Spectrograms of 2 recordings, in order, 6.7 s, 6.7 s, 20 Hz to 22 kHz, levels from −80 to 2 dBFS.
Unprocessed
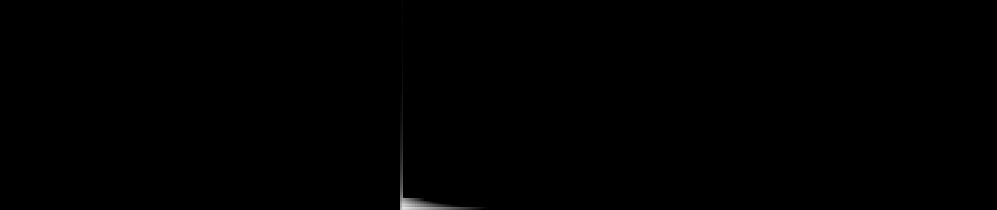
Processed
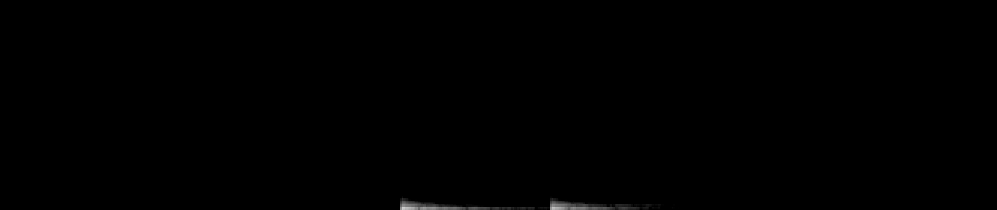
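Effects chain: trance gate "xx..xxx.x" 77 bpm; on a send: delay 998 ms -8 dB; on the sum: two-slope reverb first 0.71 s, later 2.3 s, from -27 dB, DRR 9.5 dB; low-pass sweep 240 Hz -> 2 kHz, 3.25–5.80 s; trim -9 dB

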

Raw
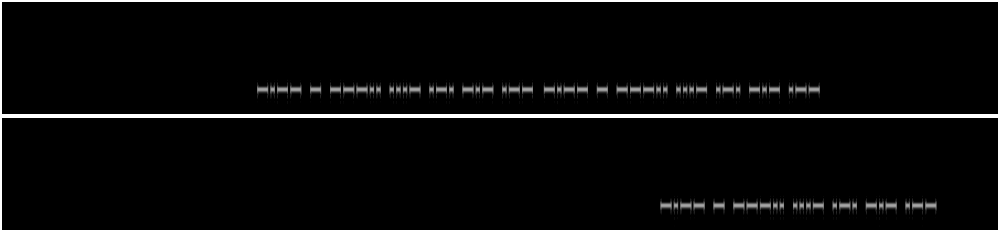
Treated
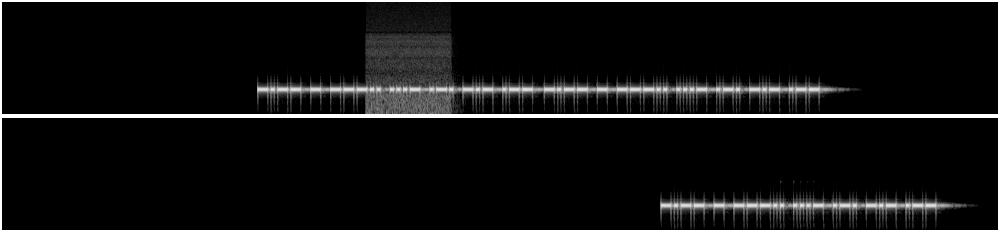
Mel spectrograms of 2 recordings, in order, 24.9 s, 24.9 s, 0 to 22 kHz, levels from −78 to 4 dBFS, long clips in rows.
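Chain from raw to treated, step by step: level rider gain up to 9 dB; 4.53–5.60 s: added noise pink -48 dBFS; reverberation RT60 0.70 s, pre-delay 3 ms, DRR 13 dB; 22.15–22.82 s: three bands compressed up and down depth 70%; trim +7 dB

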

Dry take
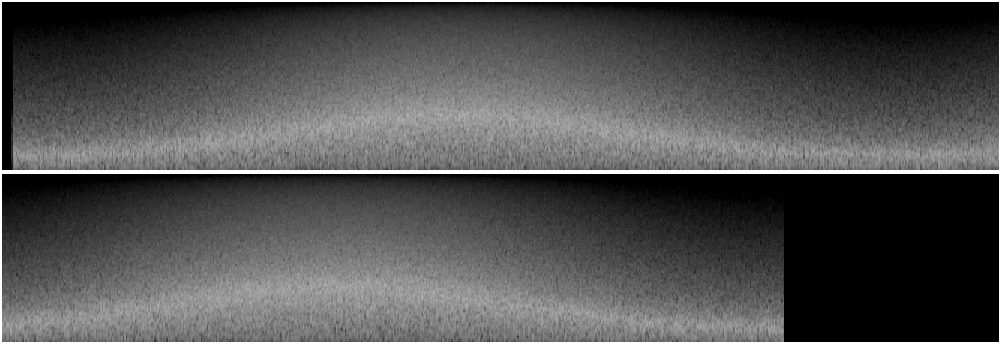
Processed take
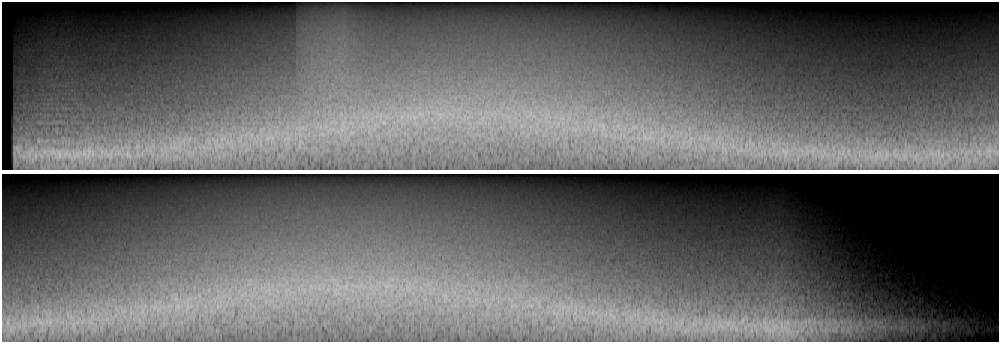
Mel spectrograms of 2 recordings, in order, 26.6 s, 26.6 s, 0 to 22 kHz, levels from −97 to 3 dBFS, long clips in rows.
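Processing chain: 0.46–0.89 s: comb 3.4 ms, depth 92%; 3.92–4.58 s: treble shelf 3.6 kHz +10.5 dB; plate-style reverb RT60 3.1 s, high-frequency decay 0.95×, DRR -5.5 dB

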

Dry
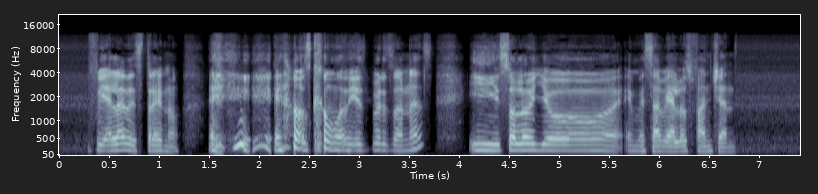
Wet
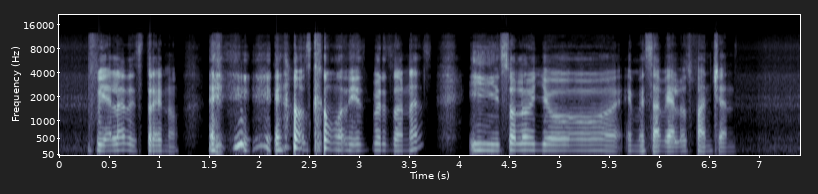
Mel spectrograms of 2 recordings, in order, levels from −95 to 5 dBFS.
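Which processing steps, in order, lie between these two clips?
transient shaper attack +10 dB, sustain -9 dB; trim -8 dB

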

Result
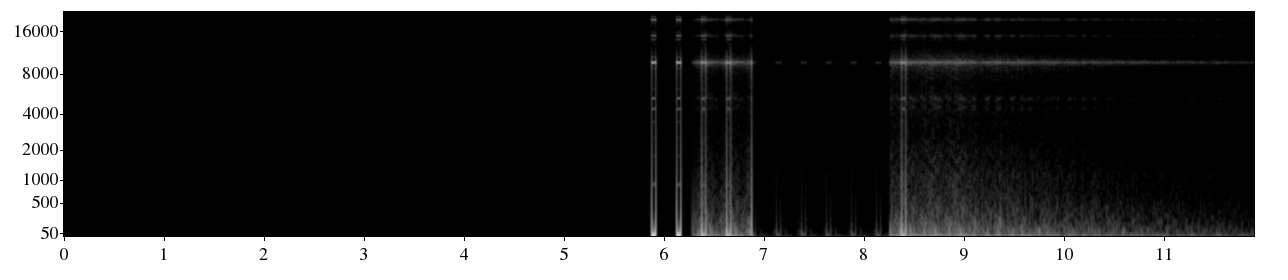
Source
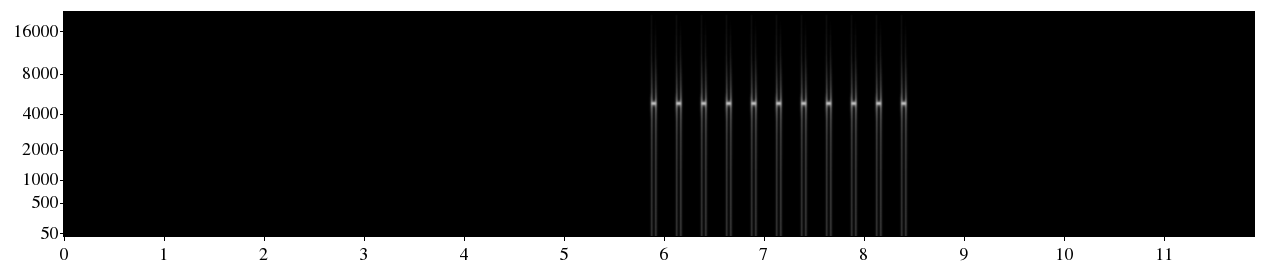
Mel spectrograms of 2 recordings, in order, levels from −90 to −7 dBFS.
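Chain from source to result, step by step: peak limiter -25 dBFS, peak gain reduction 5 dB; echo that smears into a reverb 548 ms, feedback 66%, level -7 dB; 6.80–8.27 s: inverted gate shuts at -38 dBFS, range -31 dB; full-wave rectifier; harmonic-percussive split harmonic -15 dB; trim +5.5 dB

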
